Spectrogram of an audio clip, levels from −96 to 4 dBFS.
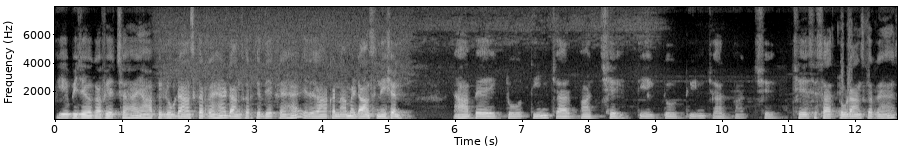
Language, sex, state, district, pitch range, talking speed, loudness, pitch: Hindi, male, Bihar, Muzaffarpur, 110-125 Hz, 215 wpm, -18 LUFS, 115 Hz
